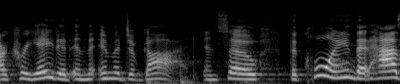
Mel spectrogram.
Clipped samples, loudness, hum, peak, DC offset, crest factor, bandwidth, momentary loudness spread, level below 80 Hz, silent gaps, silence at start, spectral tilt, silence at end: under 0.1%; -26 LUFS; none; -4 dBFS; under 0.1%; 20 dB; 13 kHz; 13 LU; -58 dBFS; none; 0 s; -4 dB/octave; 0 s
